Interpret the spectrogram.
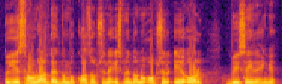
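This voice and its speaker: High-voiced male exam tutor. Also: a little mellow. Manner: conversational, repeats "ठीक है" and "दोस्तों"; reads English options slowly, then explains. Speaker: exam-prep teacher. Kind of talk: explaining exam answers.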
